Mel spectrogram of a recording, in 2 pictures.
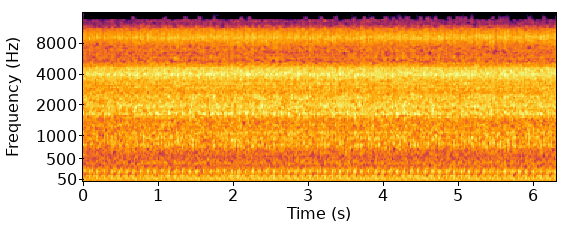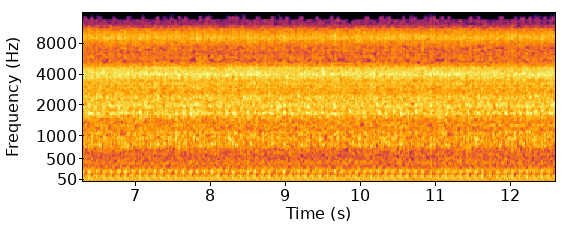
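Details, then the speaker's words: Honda Deauville after a carb clean with the fuel pump likely now working, warming up to temperature: steady, even idle with a smooth, regular beat and no knocks or misses; healthy warm-up. "let it get up to temperature, let the oil circulate. It's revving very smoothly."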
